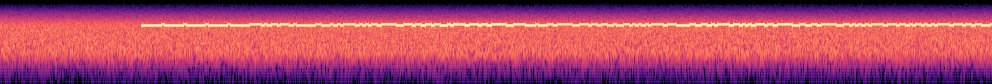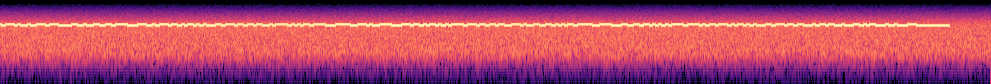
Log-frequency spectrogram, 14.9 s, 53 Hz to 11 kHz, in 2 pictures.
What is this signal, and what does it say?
RTTY (45.45 baud, 170 Hz shift), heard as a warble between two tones, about 2250 Hz centre. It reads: CEST LE TOUT PREMIER TITRE DE CHAMPION DU LESOTHO DE LHISTOIRE DU CLUB.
